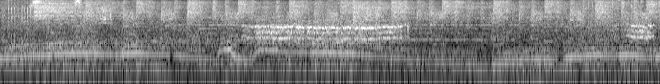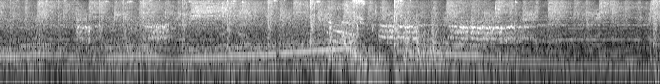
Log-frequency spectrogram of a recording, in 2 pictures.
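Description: A car speeding in a police simulator game, a loud revving engine whose pitch climbs and drops with gear shifts, tires squealing at moments, close and continuous, with no talking.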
